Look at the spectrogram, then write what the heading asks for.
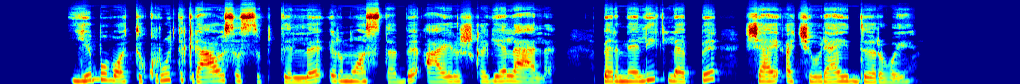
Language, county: Lithuanian, Šiauliai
